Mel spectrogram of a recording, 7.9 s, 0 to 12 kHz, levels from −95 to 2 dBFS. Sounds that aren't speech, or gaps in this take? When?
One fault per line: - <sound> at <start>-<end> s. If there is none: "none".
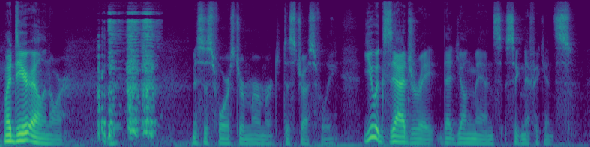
- sniff at 1.3-2.2 s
